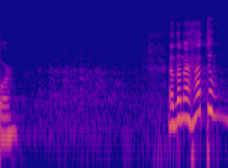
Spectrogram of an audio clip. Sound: audience laugh

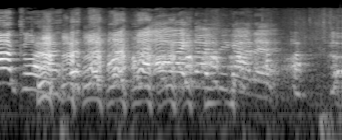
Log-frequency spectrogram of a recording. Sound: all laugh

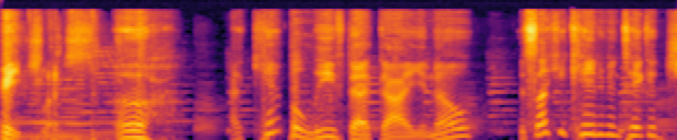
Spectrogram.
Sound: sigh

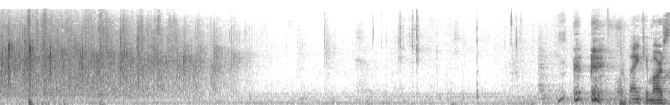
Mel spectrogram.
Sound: applause

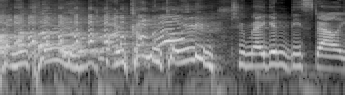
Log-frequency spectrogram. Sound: all laughing

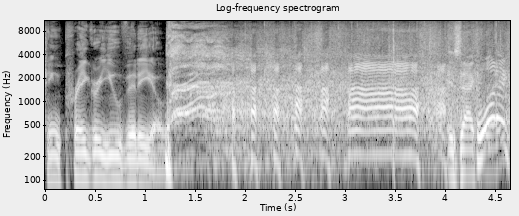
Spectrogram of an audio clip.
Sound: Huckabee and audience laughing

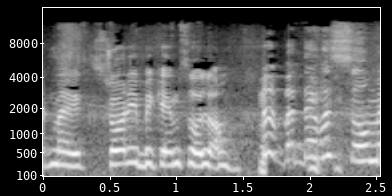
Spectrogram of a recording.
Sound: both Laugh

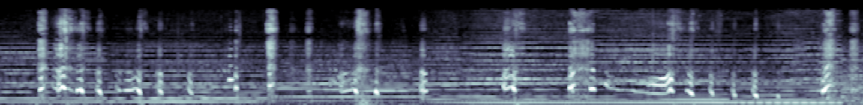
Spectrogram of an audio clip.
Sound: crying

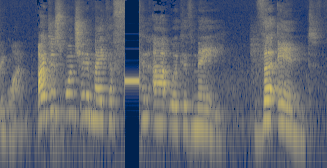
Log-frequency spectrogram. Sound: beep

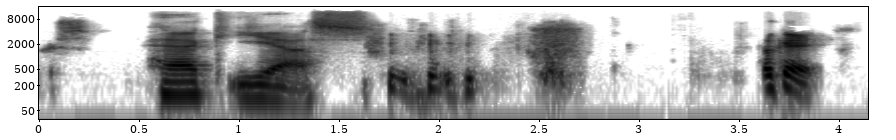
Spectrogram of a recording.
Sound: laughing

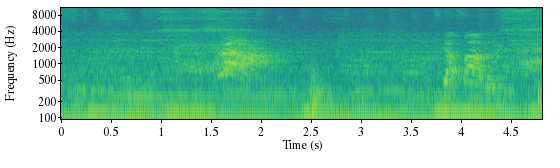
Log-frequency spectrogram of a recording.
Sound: straining

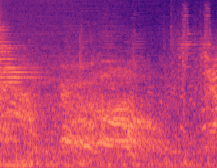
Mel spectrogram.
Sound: grunting

